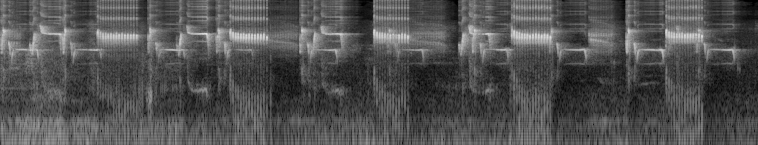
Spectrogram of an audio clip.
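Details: Harsh, buzzy high bursts from a female scarlet-backed flowerpecker, each preceded or followed by crisp thin chips and short whistles, repeated in quick groups with short pauses.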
